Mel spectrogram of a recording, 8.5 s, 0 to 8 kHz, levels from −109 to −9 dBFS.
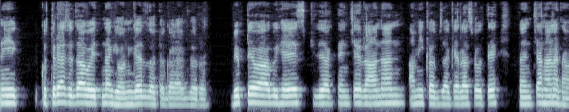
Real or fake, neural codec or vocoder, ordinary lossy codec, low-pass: fake; codec, 16 kHz, 16 kbps, FreqCodec, larger model; none; none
